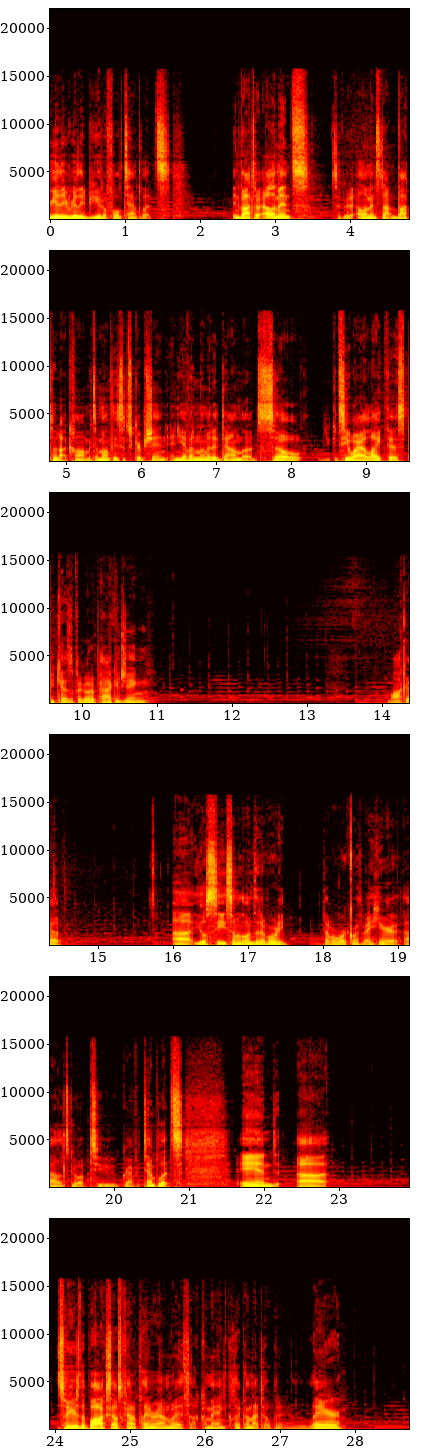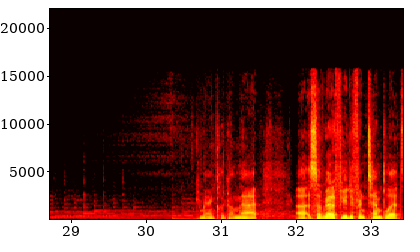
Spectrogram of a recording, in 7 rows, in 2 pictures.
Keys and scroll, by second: 3.7-4.6 typing, 10.2-12.0 typing, 13.2 Down, 13.6 Right, 14.1-15.7 typing.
